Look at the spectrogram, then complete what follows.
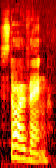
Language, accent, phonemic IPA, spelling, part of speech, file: English, US, /ˈstɑɹvɪŋ/, starving, verb / noun / adjective, En-us-starving.ogg
- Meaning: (verb) present participle and gerund of starve; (noun) starvation; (adjective) Extremely hungry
